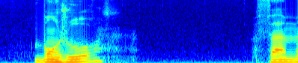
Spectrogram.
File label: tongue dystonia "bonjour"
